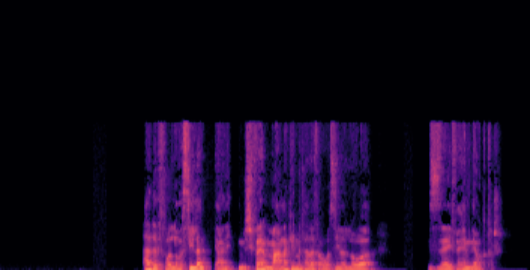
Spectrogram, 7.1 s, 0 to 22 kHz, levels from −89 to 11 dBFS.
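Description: At 1.24 to 1.42 s, 2.77 to 2.90 s and 5.38 s the speech breaks into brief smeared, noisy patches: AAC frame loss with concealment. About 140, 90 and 80 ms went missing, the first and last scattered in runs of around 50 ms, which fits the short frames of what is likely low-delay AAC. The decoder refilled each gap from the last good spectrum. On a spectrogram, harmonics blur into vertical grey smears; the waveform shows dips or flattened stretches.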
